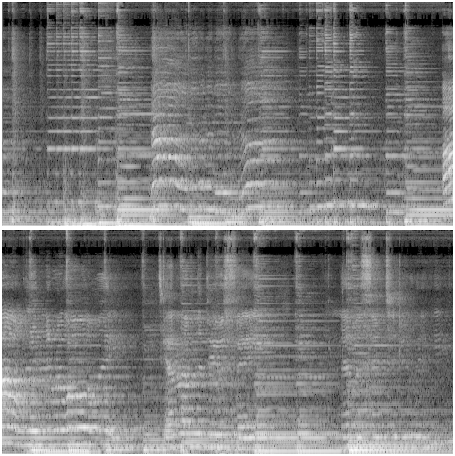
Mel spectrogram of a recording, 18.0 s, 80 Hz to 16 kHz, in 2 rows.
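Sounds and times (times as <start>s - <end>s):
male voice singing: 0.0s - 0.7s, 2.9s - 6.0s, 8.8s - 14.8s, 15.7s - 18.0s
plucked strings: 0.0s - 11.4s
bass notes: 0.0s - 12.1s.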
